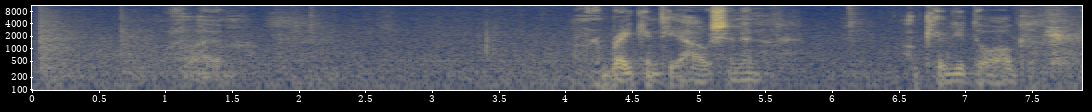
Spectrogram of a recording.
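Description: An older man speaks gruffly and with emphasis, close by, in a room with a slight echo.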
